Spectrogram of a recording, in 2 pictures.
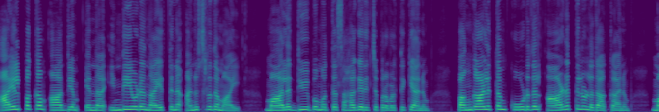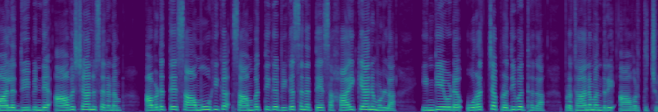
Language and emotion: Malayalam, neutral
